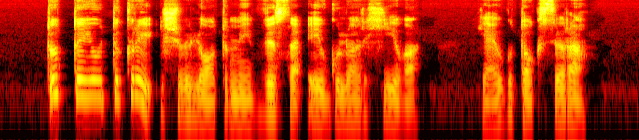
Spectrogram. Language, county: Lithuanian, Klaipėda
